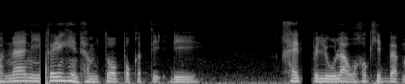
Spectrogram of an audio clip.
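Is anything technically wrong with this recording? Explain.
Yes. Packet loss on an ADPCM call occurs at 0.40 to 0.50 s, about 60 ms lost, and at 3.02 to 3.13 s, about 100 ms, roughly five packets. Silence fills each hole abruptly. The decoder's predictor and step size then mismatch the sender's, so speech resumes with a click, distortion or a wrong level before settling.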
